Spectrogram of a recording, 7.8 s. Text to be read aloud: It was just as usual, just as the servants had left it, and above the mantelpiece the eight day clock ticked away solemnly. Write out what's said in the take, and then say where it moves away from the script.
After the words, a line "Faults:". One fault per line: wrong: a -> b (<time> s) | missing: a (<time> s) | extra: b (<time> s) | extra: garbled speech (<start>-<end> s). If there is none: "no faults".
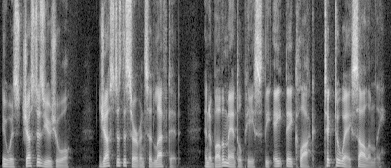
It was just as usual, just as the servants had left it, and above a mantelpiece the eight day clock ticked away solemnly.
Faults:
wrong: the -> a (4.4 s)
